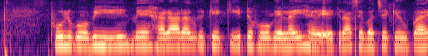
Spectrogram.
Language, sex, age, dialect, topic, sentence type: Magahi, female, 60-100, Southern, agriculture, question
